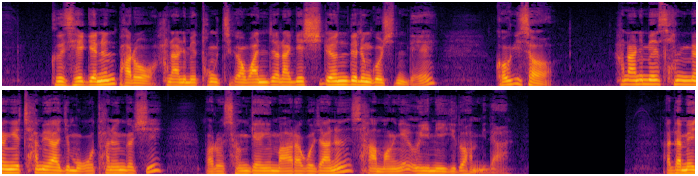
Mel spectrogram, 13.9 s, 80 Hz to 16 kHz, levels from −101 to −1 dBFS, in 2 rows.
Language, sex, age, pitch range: Korean, male, 60-79, 120-150 Hz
